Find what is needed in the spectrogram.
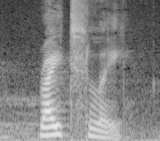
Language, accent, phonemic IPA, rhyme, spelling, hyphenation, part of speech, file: English, General American, /ˈɹaɪtli/, -aɪtli, rightly, right‧ly, adverb, En-us-rightly.ogg
- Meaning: In a right manner; correctly, justifiably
